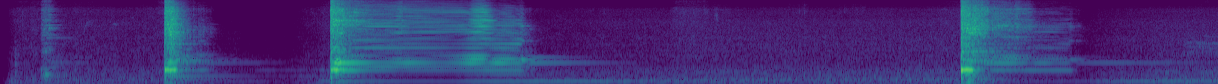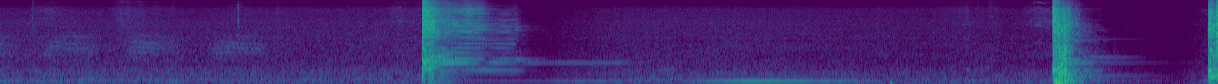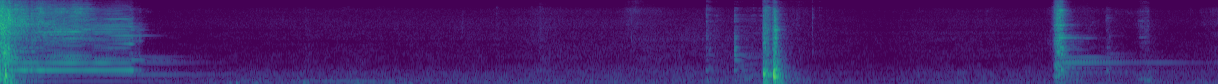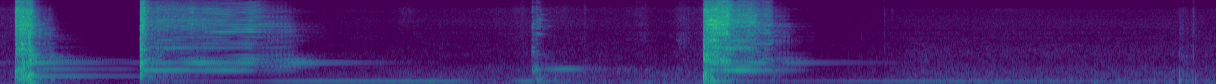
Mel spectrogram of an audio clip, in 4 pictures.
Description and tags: Steel-plate-bangs-outsidewithbirds
Knocked these two steel plates together by accident one day and was really take with the sound they made. Had to whip out my portable recorder and grab them. feel like the birds in the background add gravitas, or perhaps they were mocking me.
Live long and listen
buzz, Steel-plate, bang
